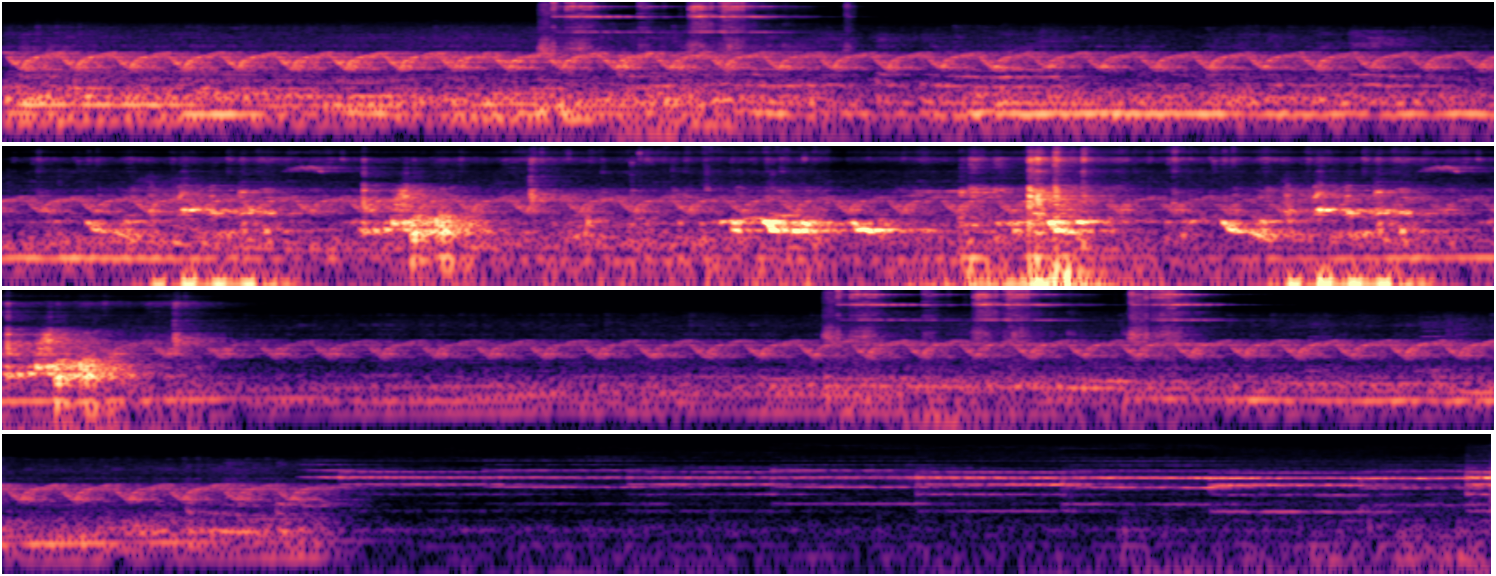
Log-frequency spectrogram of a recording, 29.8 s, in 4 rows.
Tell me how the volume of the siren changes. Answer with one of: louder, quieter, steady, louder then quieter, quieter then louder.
quieter then louder.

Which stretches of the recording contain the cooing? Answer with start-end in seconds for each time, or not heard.
7.5-15.9.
